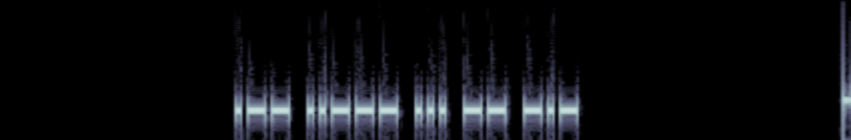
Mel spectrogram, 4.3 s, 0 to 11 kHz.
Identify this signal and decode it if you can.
Morse code, heard as a keyed tone, about 40 wpm, 700 Hz. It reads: W2SMK
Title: USA Call Signs - 5 Characters - 4x Character Spacing - 40wpm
